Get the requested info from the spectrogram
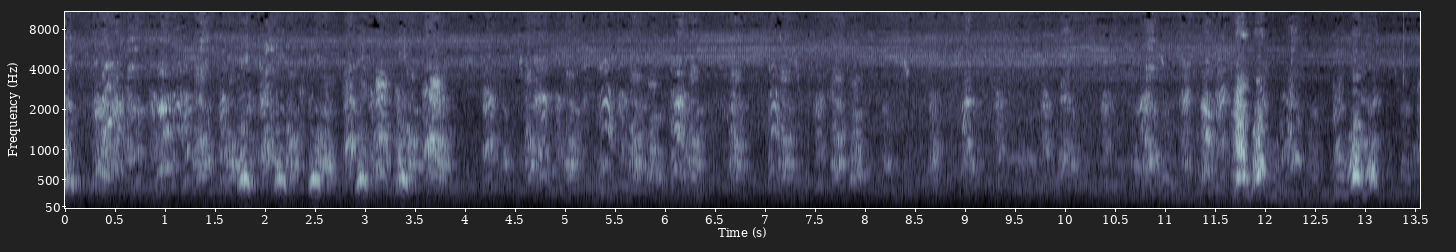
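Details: Abandoned dogs kept at Hanna's shelter in Daegu keep up a long barking chorus: many voices, quick clustered barks, a slight lull near the middle, then louder bursts again toward the end.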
